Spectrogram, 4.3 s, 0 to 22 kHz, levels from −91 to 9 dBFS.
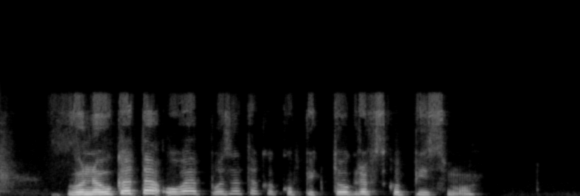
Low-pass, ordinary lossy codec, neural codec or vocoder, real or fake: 10.8 kHz; Opus, 16 kbps; none; real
